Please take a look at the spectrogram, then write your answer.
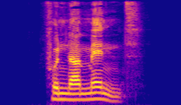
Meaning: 1. foundation 2. base 3. footing, grounding
- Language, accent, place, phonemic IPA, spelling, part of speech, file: German, Germany, Berlin, /fʊndaˈmɛnt/, Fundament, noun, De-Fundament.ogg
